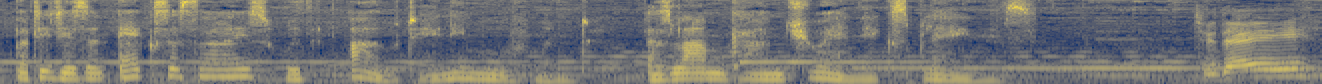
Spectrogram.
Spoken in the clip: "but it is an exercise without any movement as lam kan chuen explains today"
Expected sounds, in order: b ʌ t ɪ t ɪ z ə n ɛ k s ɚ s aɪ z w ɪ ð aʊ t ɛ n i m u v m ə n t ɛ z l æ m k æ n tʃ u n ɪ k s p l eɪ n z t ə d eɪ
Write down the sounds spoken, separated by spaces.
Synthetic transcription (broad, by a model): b ʌ t ɪ t ɪ z ə n ɛ k s ɚ s aɪ z w ɪ ð aʊ t ɛ n i m u v m ə n t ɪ z l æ m k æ n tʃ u n ɪ k s p l eɪ n z t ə d eɪ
